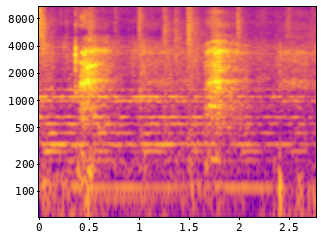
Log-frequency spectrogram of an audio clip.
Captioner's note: heavy breathing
